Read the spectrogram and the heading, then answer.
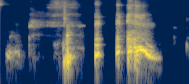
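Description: A person clears their throat with a rough, gravelly rasp, then gives a few short, sharp coughs in quick succession, fairly loud with brief gaps between them and no talking.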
